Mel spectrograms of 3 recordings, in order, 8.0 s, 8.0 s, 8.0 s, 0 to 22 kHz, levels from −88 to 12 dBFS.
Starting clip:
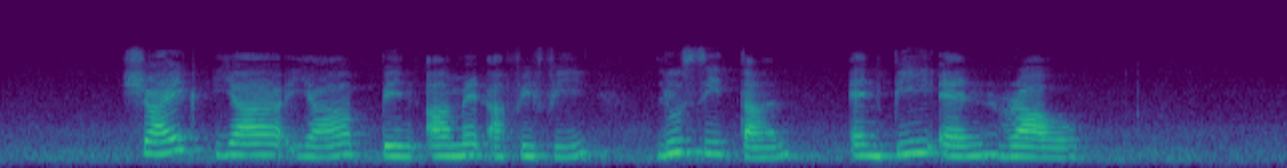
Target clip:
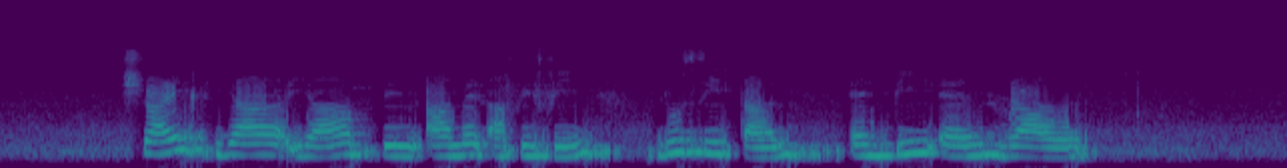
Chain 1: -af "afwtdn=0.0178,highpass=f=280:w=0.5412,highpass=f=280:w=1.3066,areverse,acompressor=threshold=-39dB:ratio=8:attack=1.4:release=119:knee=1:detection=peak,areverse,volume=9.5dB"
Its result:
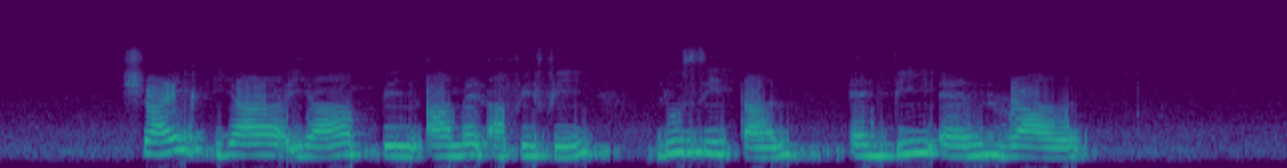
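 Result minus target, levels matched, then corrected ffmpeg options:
compressor: peak gain reduction -8.5 dB
-af "afwtdn=0.0178,highpass=f=280:w=0.5412,highpass=f=280:w=1.3066,areverse,acompressor=threshold=-48.5dB:ratio=8:attack=1.4:release=119:knee=1:detection=peak,areverse,volume=9.5dB"

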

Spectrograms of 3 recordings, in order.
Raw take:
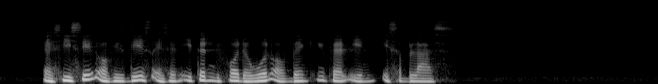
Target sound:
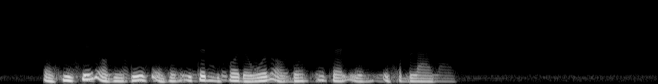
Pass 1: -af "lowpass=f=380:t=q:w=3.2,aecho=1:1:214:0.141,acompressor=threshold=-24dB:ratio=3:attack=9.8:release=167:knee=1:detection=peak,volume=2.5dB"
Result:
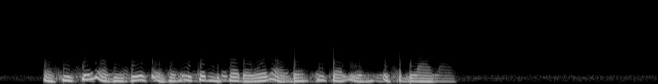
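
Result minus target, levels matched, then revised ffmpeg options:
compressor: peak gain reduction +12 dB
-af "lowpass=f=380:t=q:w=3.2,aecho=1:1:214:0.141,volume=2.5dB"

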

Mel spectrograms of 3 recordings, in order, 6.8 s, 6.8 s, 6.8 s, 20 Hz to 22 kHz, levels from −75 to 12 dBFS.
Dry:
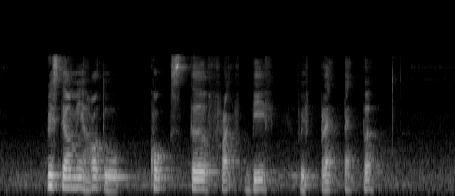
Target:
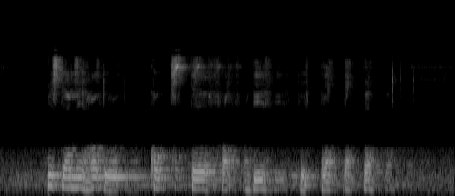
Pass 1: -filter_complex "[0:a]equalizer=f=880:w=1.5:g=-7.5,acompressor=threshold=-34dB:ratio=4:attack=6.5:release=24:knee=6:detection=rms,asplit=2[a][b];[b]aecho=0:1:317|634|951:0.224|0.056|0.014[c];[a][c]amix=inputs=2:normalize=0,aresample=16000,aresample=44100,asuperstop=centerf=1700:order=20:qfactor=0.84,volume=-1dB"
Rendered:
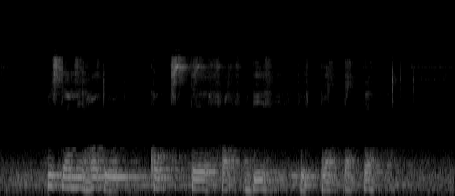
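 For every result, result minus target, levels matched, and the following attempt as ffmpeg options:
compressor: peak gain reduction +6 dB; 1000 Hz band -3.5 dB
-filter_complex "[0:a]equalizer=f=880:w=1.5:g=-7.5,acompressor=threshold=-25.5dB:ratio=4:attack=6.5:release=24:knee=6:detection=rms,asplit=2[a][b];[b]aecho=0:1:317|634|951:0.224|0.056|0.014[c];[a][c]amix=inputs=2:normalize=0,aresample=16000,aresample=44100,asuperstop=centerf=1700:order=20:qfactor=0.84,volume=-1dB"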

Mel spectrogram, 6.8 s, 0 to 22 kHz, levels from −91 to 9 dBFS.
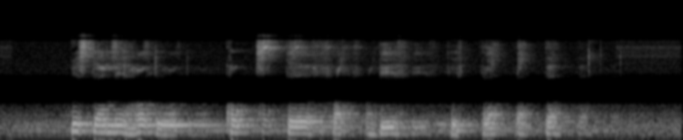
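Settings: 1000 Hz band -4.5 dB
-filter_complex "[0:a]acompressor=threshold=-25.5dB:ratio=4:attack=6.5:release=24:knee=6:detection=rms,asplit=2[a][b];[b]aecho=0:1:317|634|951:0.224|0.056|0.014[c];[a][c]amix=inputs=2:normalize=0,aresample=16000,aresample=44100,asuperstop=centerf=1700:order=20:qfactor=0.84,volume=-1dB"

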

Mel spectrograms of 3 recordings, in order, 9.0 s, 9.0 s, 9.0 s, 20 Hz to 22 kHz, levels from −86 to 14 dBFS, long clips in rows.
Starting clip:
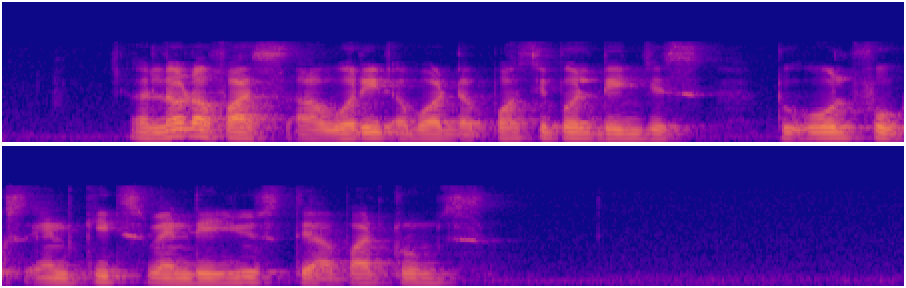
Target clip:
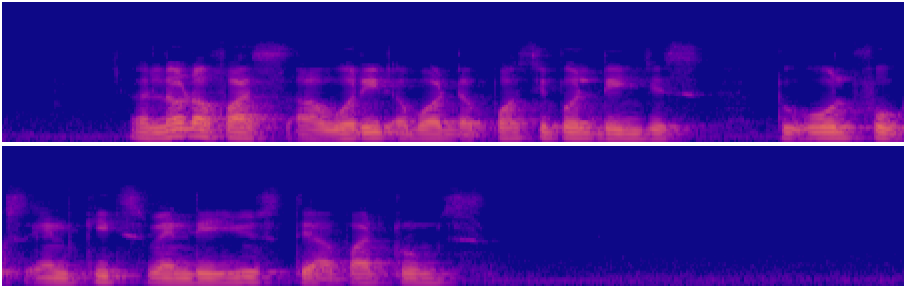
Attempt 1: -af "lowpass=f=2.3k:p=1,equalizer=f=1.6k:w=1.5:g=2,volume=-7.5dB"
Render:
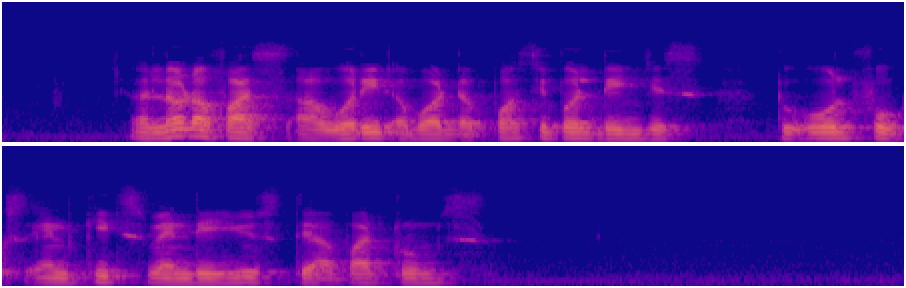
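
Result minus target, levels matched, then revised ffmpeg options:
2000 Hz band +6.0 dB
-af "lowpass=f=2.3k:p=1,equalizer=f=1.6k:w=1.5:g=-9.5,volume=-7.5dB"

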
